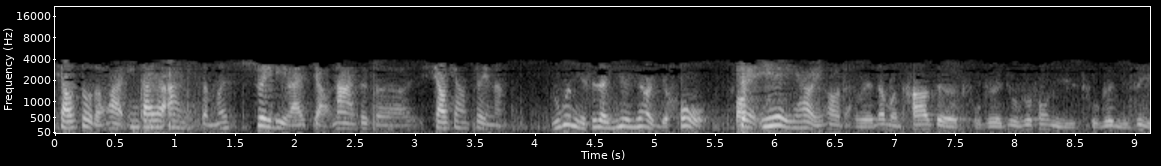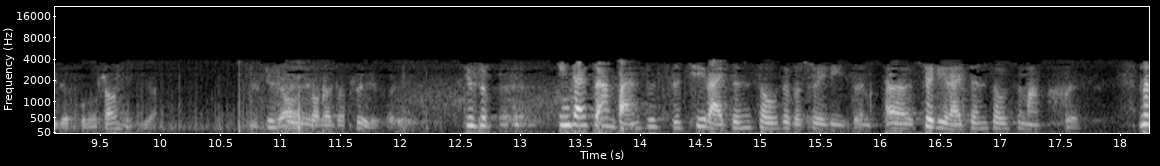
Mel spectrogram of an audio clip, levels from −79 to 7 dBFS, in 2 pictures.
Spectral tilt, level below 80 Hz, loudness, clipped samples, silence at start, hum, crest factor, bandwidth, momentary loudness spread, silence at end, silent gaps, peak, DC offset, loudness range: -9.5 dB/octave; -46 dBFS; -20 LUFS; under 0.1%; 0 s; none; 20 dB; 4 kHz; 14 LU; 0 s; none; 0 dBFS; under 0.1%; 7 LU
